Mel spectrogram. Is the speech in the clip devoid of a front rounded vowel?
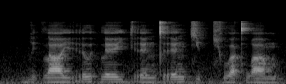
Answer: yes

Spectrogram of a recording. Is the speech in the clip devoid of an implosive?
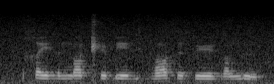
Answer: no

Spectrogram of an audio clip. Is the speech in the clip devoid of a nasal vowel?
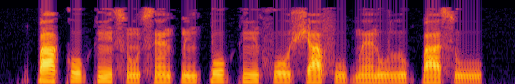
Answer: no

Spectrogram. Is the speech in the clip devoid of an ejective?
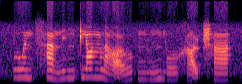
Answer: yes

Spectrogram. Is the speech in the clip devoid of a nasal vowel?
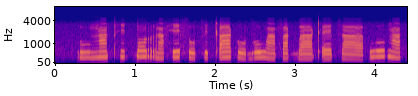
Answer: no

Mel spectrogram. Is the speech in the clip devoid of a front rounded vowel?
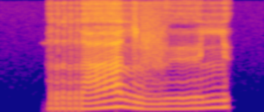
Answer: no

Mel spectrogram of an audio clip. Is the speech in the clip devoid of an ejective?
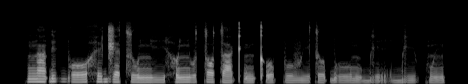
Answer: no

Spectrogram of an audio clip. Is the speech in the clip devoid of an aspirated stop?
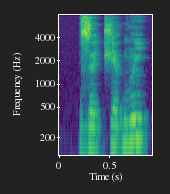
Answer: yes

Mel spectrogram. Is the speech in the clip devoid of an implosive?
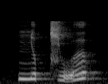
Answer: yes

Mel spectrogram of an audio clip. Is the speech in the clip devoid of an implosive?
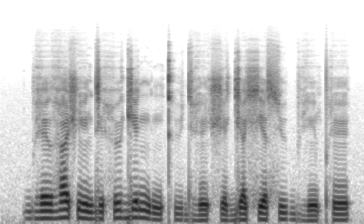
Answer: yes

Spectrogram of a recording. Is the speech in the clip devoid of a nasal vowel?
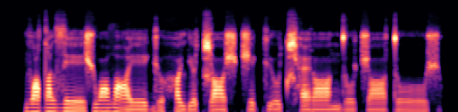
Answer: yes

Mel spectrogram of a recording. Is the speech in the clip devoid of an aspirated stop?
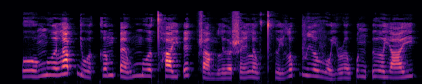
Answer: no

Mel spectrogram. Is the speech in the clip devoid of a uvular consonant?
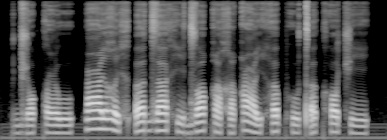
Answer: no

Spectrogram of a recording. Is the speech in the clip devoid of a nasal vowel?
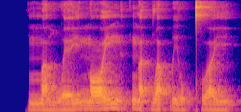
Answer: yes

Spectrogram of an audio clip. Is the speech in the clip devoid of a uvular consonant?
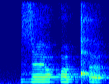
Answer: no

